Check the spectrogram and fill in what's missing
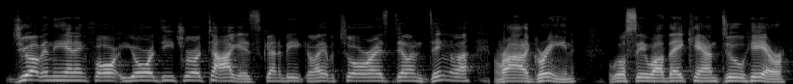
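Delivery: game commentary in a put-on American accent; bad American accent. Shown as a demonstration. Commentator introducing the Detroit batters, badly faked American accent. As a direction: announce the batters in a shaky attempt at American. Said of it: "that's all you get from me in an American accent".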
